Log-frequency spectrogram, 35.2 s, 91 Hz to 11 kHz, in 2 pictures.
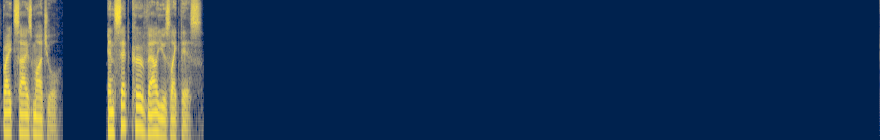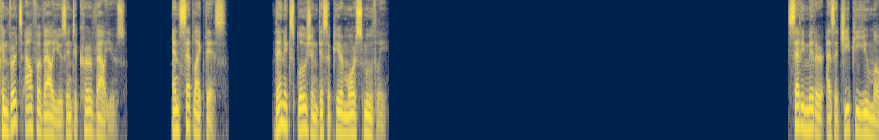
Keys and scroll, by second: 4.2-5.6 typing, 9.8-12.8 typing, 14.4-18.0 typing, 20.7-21.9 typing, 23.9-25.9 typing, 27.3-28.2 typing, 31.0 typing, 32.1 typing.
